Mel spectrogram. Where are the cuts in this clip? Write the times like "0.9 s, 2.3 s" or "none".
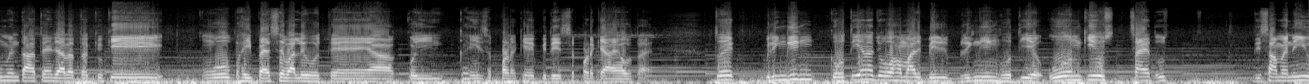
none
